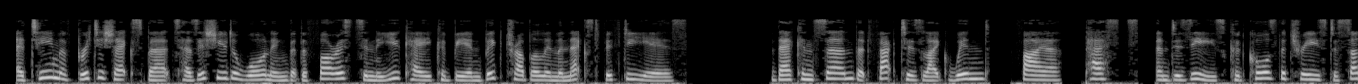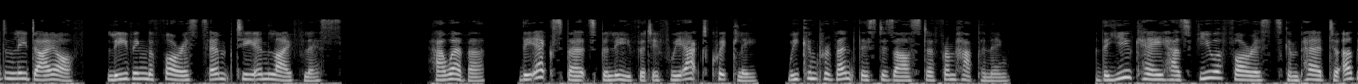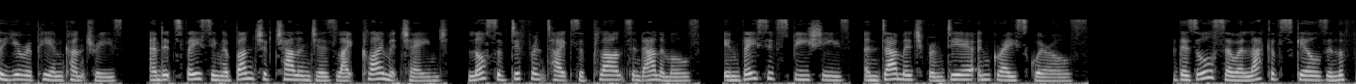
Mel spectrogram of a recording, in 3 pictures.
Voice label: English Upper Intermediate NORMAL Reading; UKs Forests Facing Catastrophic Collapse Experts; English Newsroom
